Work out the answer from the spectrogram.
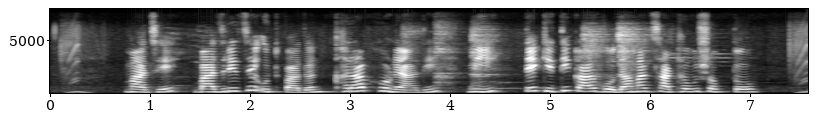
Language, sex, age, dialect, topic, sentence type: Marathi, female, 25-30, Standard Marathi, agriculture, question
